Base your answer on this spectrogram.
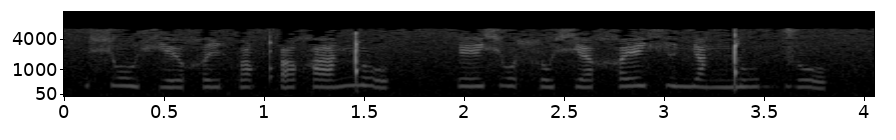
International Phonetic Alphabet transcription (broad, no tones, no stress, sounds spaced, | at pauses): ɕ o u̯ ç e y̯ χ i h o qʼ u χ a ŋ͡ǃ o | e ɕ o ɬ o ɕ ɛ χ e ç ɯ ɲ a ŋ͡ǃ u b d͡z o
